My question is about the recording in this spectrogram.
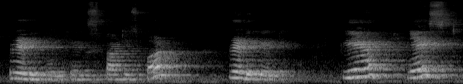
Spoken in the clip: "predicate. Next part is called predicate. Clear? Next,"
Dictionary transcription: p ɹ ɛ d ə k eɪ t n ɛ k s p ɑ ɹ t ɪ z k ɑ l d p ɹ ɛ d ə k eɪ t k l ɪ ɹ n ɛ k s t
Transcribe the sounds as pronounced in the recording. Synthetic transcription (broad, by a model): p ɹ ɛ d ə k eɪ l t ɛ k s p ɑ ɹ t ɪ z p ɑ d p ɹ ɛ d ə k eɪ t k l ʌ ɹ n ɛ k s t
